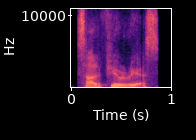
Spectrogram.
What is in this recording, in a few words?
"Sulphureous", Indian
